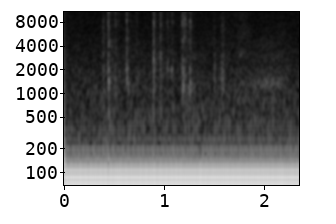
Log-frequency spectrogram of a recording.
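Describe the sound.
Keys clatter on a computer keyboard as code is typed, short clusters of sharp clicks with small gaps between them, over a loud, steady low hum.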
